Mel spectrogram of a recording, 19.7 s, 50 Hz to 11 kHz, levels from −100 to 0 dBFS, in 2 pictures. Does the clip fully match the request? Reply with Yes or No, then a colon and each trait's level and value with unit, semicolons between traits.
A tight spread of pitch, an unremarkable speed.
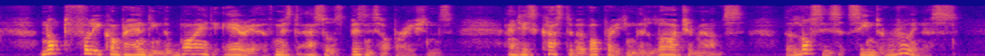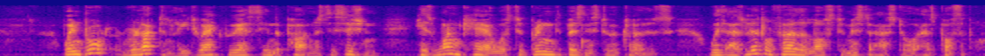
No: average, 5.1 semitones; average, 165 wpm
